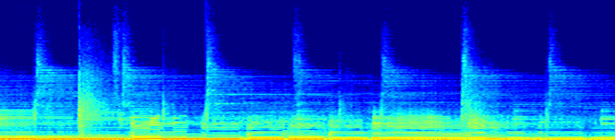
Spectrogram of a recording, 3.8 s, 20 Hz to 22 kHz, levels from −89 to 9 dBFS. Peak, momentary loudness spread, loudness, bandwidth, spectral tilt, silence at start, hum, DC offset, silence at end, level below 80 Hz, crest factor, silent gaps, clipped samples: -8 dBFS; 5 LU; -23 LUFS; 14 kHz; -7 dB/octave; 0 s; none; under 0.1%; 0 s; -30 dBFS; 14 dB; none; under 0.1%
